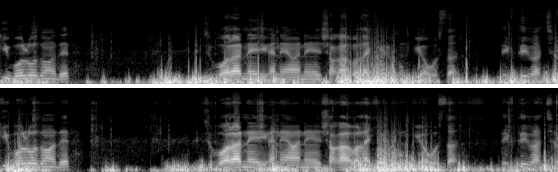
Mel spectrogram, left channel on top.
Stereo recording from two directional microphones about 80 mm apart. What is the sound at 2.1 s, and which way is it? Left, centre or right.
Speech, centre.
